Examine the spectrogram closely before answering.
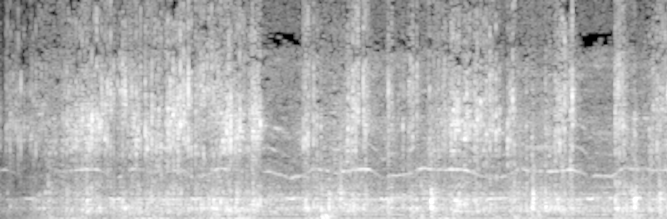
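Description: Handheld electric mixer running steadily, its beaters creaming butter and sugar in a stainless steel bowl, with a thin wavering motor whine and scattered clicks of the beaters against the metal bowl.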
